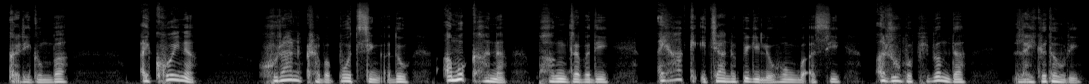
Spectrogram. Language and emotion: Manipuri, fearful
